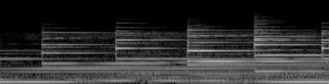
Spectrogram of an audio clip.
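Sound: carillon bells playing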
